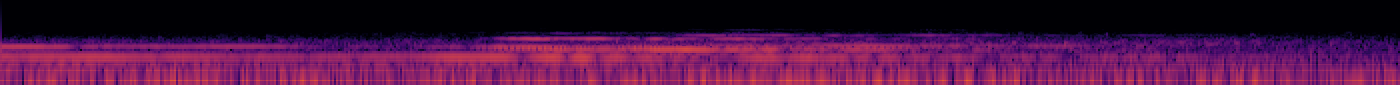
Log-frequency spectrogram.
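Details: Whale song with overlapping drawn-out tonal moans, some steady and some gliding upward in pitch, layered in several bands and fading toward the end against a soft, muffled background hiss.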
